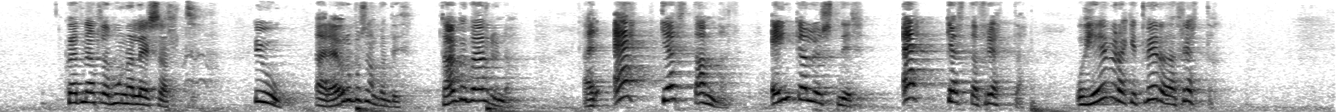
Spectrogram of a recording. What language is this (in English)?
Icelandic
